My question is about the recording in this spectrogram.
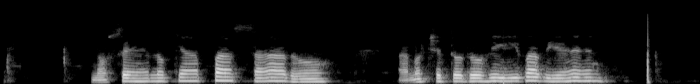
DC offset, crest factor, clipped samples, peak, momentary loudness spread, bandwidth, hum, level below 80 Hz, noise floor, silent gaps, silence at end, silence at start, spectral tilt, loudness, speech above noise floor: under 0.1%; 16 dB; under 0.1%; 0 dBFS; 15 LU; 5.6 kHz; none; -52 dBFS; -65 dBFS; none; 0.5 s; 0.9 s; -10.5 dB/octave; -16 LUFS; 50 dB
